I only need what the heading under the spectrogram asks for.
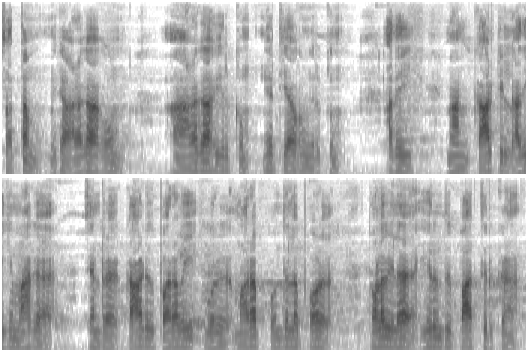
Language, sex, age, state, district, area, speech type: Tamil, male, 60+, Tamil Nadu, Kallakurichi, rural, spontaneous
